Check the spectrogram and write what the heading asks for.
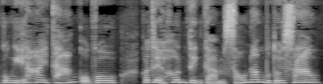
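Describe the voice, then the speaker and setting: A woman voicing a scheming young adopted daughter, with a whiny, shrill manner. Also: quick pace, warm tone, no room sound. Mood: indignant. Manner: whining, shrill when pleading.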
